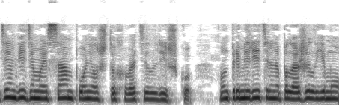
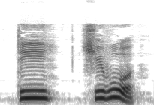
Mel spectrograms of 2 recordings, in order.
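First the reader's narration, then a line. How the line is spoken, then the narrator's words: Tense muffled male voice. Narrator (Russian): глухо сказал он, весь напрягаясь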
